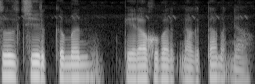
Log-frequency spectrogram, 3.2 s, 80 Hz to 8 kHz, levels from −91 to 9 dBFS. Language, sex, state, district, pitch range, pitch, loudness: Garo, male, Meghalaya, West Garo Hills, 105-115 Hz, 110 Hz, -19 LUFS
